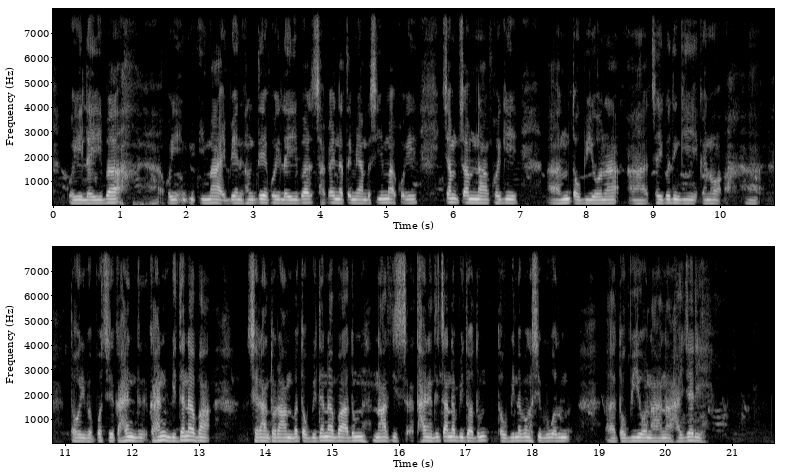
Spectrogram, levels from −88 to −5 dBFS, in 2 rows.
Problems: none marked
